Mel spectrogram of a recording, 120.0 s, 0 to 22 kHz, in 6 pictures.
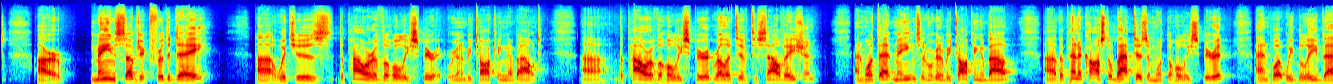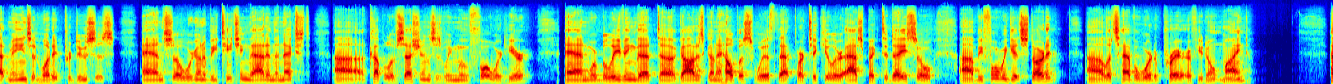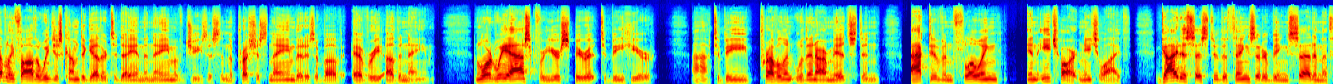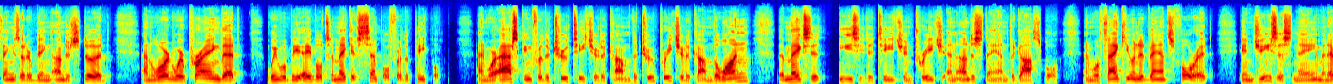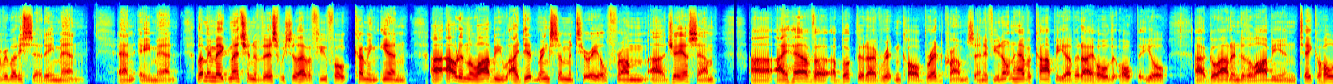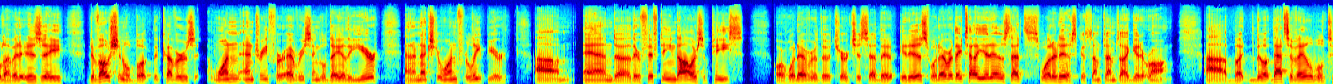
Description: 29 April 2023 Topic: Holy Spirit All Sermons Lifestyle Witness Lifestyle Witness The Holy Spirit helps us live a lifestyle as a witness of Jesus Christ.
